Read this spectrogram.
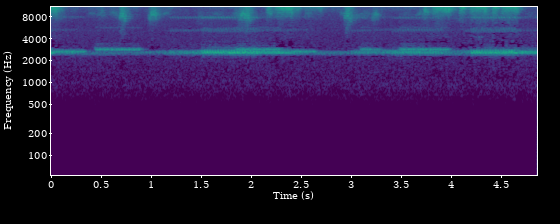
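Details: Warm summer night in Bulgaria with crickets calling from the grass: continuous high-pitched trilling that wavers between two close pitches, layered with fainter rapid shimmering chirps above, recorded in surround sound.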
